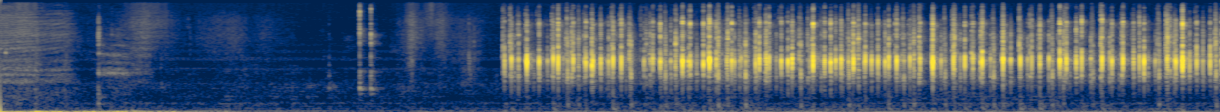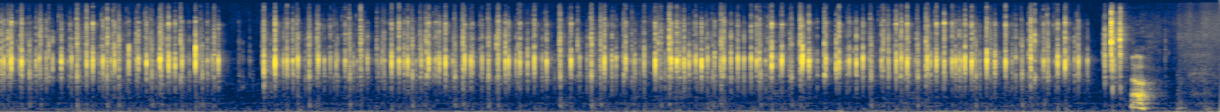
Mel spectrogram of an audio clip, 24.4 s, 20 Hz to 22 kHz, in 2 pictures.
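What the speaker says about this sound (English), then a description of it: "Let's go ahead and do another typing test on it before we open it up." Steady, rapid keystrokes from an OTD 360Corsa mechanical keyboard during a typing test, a dense continuous clatter that runs close and loud for about twenty seconds after a brief pause at the start.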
